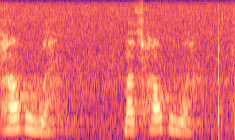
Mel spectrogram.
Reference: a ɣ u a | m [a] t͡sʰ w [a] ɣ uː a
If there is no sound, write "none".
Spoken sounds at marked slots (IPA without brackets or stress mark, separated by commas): a, a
